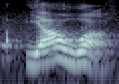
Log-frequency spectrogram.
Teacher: या आपका ई के समान आवाज़ देता है, वह आपका ऊ के समान आवाज़ देता है, इसीलिए इन्हें अर्ध स्वर कहते हैं।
